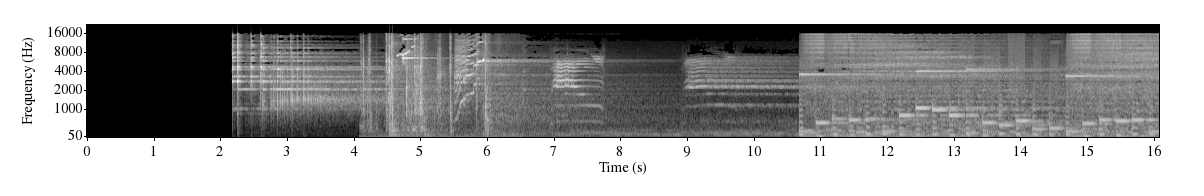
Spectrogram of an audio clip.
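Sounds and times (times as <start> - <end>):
clattering knocks: 2.2 - 6.8
low hum: 2.6 - 16.0
cat meowing: 7.0 - 7.8, 8.9 - 10.7.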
